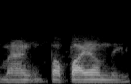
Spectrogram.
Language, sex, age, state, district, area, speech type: Telugu, male, 18-30, Telangana, Mahbubnagar, urban, conversation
